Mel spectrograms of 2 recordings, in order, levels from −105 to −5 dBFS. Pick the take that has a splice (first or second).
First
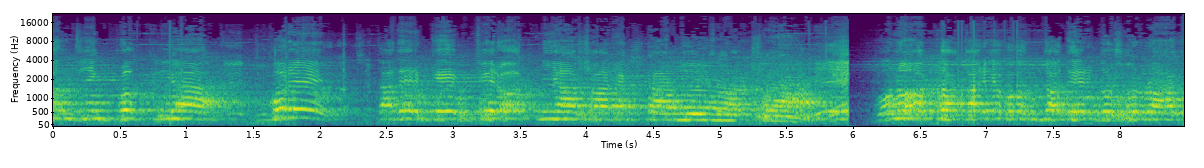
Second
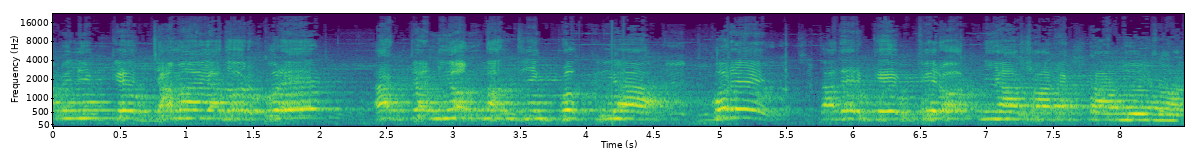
first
